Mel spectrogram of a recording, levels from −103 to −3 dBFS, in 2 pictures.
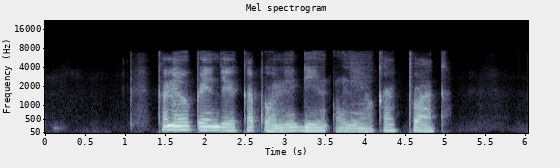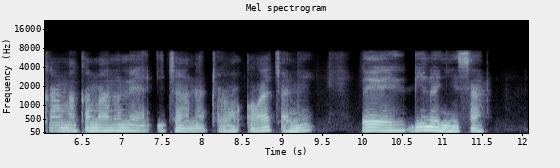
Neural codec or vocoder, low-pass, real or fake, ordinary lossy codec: codec, 44.1 kHz, 2.6 kbps, DAC; 7.2 kHz; fake; none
